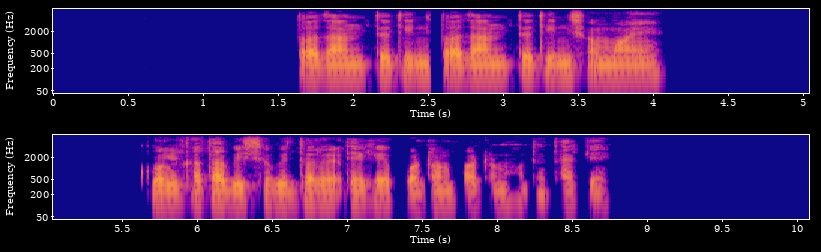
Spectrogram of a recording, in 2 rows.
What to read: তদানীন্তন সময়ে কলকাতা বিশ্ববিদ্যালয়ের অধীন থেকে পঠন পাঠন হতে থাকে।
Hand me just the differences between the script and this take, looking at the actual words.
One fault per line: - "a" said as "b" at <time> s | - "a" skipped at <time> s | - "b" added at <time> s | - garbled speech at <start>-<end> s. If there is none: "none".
- "তদানীন্তন" added at 2.6 s
- "অধীন" skipped at 7.0 s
